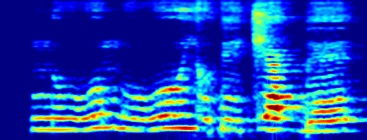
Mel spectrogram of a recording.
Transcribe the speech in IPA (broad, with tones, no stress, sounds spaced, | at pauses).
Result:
n uː˨ w ʊ˦ m uː˨ w oː˦ j ʊ˨ ɗ e˨ t͡ʃ aː˦ ɡ͡b ɛ˨˦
